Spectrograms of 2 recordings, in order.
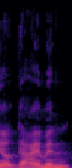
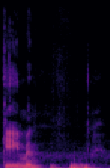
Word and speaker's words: Gaiman: almost like American Gods from NE Gman where you're or Gaiman I know how pronounce that uh where you're like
